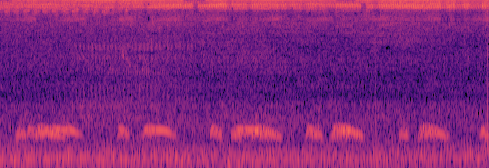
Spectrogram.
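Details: ['A decoy spotted dove on the ground calls during a trapping session aimed at a wild rival. Short-long coo pairs repeat roughly once a second in an uneven rhythm, over low rumbling, a single sharp click, and a constant high whine.']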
